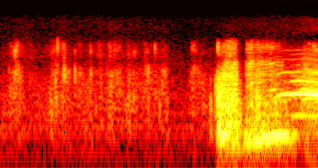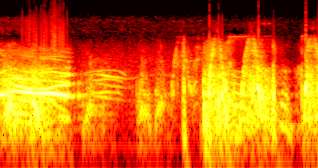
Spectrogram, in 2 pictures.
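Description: Several voices yelling and whooping together on a worn old film soundtrack. It comes in loud about two seconds in after a faint, crackly start, dips, and swells again near the end.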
